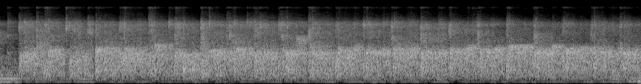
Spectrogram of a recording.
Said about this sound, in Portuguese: Louva o Senhor com as palmas, igreja.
